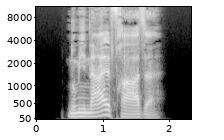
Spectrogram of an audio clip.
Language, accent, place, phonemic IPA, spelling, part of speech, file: German, Germany, Berlin, /nomiˈnaːlˌfʁaːzə/, Nominalphrase, noun, De-Nominalphrase.ogg
- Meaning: noun phrase (phrase that can serve as the subject or the object of a verb)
